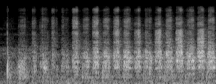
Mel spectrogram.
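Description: Scratch-off lottery ticket being scratched by hand: quick back-and-forth scraping strokes on the latex coating, about a dozen a second, starting at once and running steadily.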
